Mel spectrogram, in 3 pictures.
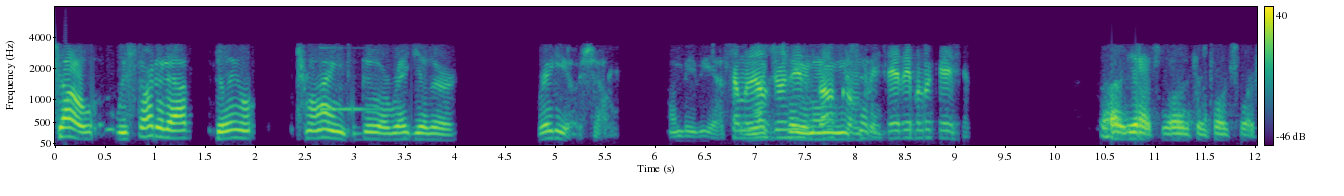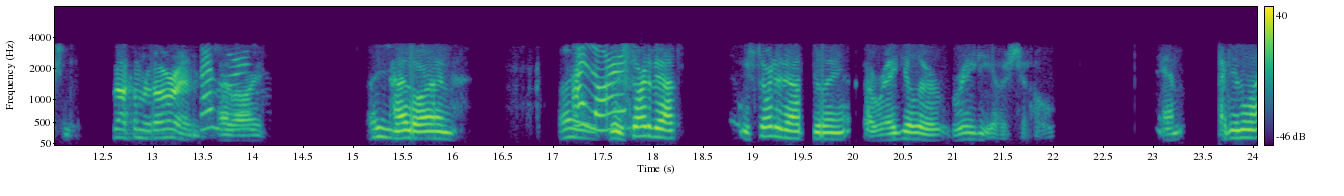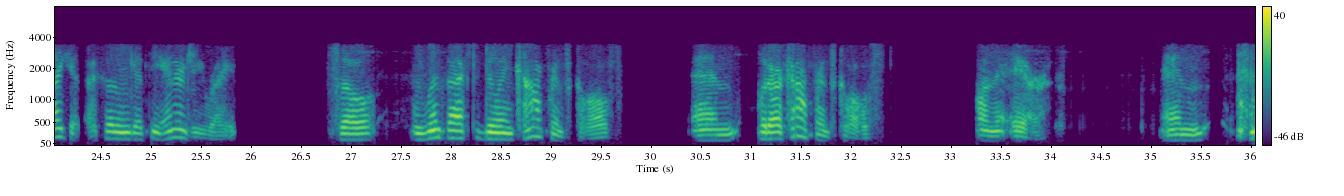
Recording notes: Conference Call LIVE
